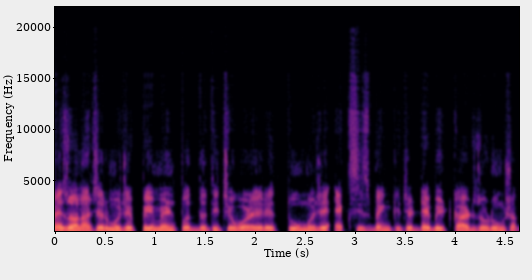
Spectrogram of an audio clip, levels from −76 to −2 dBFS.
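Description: From start to finish the speech is grainy and rough, with band-filling noise rather than MP3-like swirl and full bandwidth kept: likely Opus compression near 16 kbps.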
